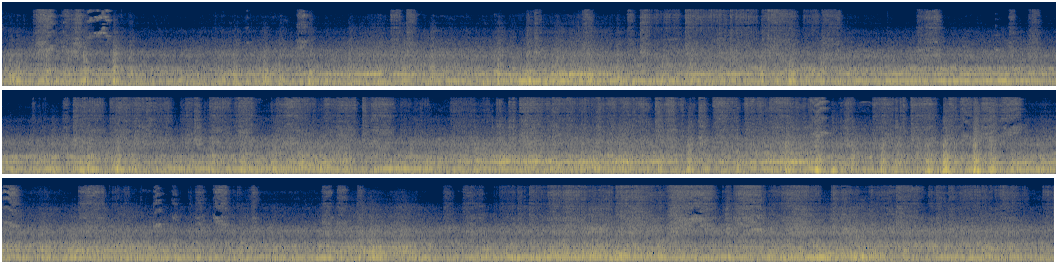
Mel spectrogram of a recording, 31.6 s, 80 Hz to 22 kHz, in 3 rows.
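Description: Class 170 Turbostar diesel multiple unit heard from inside the vestibule while running: a steady hum of the underfloor diesel engine over the rumble of wheels on rail, with scattered clicks and a cluster of louder knocks about twenty seconds in.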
